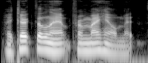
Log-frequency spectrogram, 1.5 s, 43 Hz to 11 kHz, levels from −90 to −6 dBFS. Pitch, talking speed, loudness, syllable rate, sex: 125 Hz, 285 wpm, -17 LUFS, 6.4 syllables/s, male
